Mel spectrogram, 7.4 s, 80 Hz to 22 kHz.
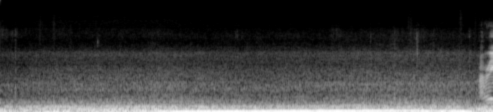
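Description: A 2024 Honda Civic's engine drones loudly and steadily from inside the cabin while the car accelerates in gear, its pitch climbing slowly before a brief change near the end.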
